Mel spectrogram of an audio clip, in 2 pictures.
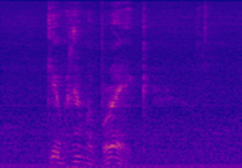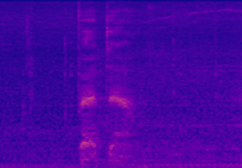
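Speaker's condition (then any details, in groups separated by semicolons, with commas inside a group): Cerebral palsy; breathing fine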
